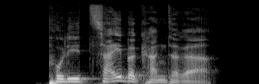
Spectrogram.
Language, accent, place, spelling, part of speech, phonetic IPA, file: German, Germany, Berlin, polizeibekannterer, adjective, [poliˈt͡saɪ̯bəˌkantəʁɐ], De-polizeibekannterer.ogg
- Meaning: inflection of polizeibekannt: 1. strong/mixed nominative masculine singular comparative degree 2. strong genitive/dative feminine singular comparative degree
